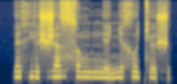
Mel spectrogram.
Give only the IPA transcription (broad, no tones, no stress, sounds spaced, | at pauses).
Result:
e x j ɪ ʃ ʒ a z s ɔ ŋ ʊ ŋ e ɲ ɛ x ʊ c ʏ ʃ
